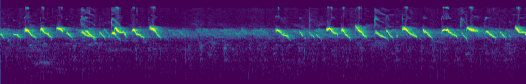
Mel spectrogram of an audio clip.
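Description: A flock of white-eyes chatters nonstop: high, thin, quick down-slurred chirps overlapping several times a second, with no other sounds heard.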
